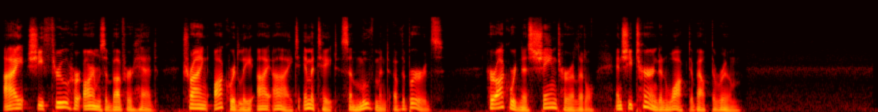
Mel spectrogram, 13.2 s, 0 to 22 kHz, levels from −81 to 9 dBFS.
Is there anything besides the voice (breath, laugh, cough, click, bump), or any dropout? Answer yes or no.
no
